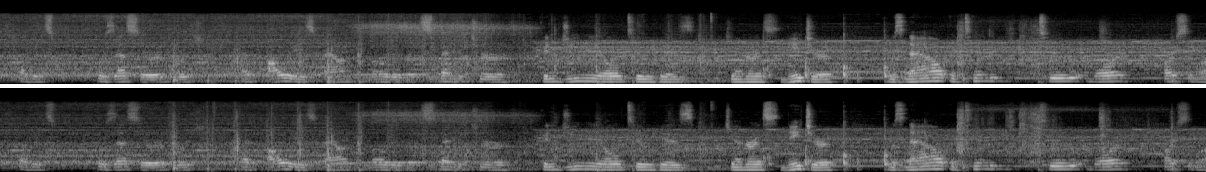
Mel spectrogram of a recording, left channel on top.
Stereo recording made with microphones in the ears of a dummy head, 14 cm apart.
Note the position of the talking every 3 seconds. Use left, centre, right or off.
left, left, right, left.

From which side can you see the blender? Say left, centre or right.
left.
